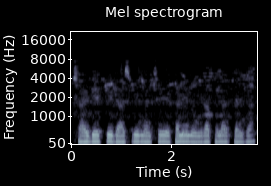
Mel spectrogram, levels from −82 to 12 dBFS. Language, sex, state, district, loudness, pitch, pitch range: Bengali, male, West Bengal, Jhargram, -28 LUFS, 110 Hz, 105-115 Hz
